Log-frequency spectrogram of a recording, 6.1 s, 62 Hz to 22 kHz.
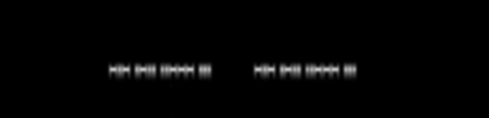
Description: Morse code, heard as a keyed tone, about 46 wpm, 700 Hz. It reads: KL2S KL2S
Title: USA Call Signs - 4 Characters - Repeated 2x - 45wpm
